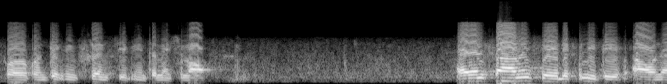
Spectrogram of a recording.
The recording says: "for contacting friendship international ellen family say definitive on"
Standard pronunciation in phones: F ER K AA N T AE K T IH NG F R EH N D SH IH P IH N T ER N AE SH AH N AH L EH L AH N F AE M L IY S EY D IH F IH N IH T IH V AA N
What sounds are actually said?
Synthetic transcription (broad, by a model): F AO K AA N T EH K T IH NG F R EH N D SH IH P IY N T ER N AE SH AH N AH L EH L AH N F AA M IY S EY D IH F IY N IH T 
